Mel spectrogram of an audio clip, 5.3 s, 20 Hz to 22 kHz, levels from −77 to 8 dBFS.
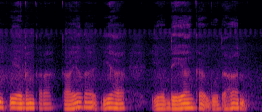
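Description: One channel drops out in this speech clip from 0.68 to 1.30 s, the level falling abruptly by about 6 dB, likely because one stereo side was lost before the mono sum.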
